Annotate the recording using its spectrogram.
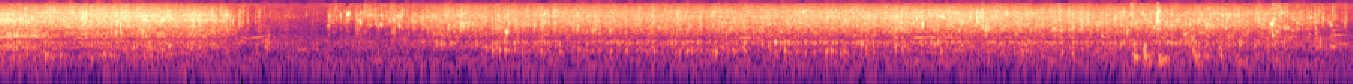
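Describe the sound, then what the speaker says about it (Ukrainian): Water poured out of a fishing bucket beside a lake during a spring feeder fishing trip, a steady splashing pour for several seconds, close and fairly loud, ending with light trickles and dribbles. "Зараз злию воду."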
